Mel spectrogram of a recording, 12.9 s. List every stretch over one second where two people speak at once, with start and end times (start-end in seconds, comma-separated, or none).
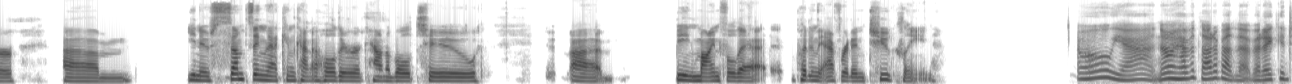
none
